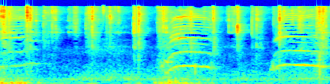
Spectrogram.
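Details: Rescued kitten Sarang meowing indoors in the morning while her breakfast is mixed, two days after moving to Seoul: two high, arched meows rising then falling, about a second apart, with spoon-and-bowl clinks around them.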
